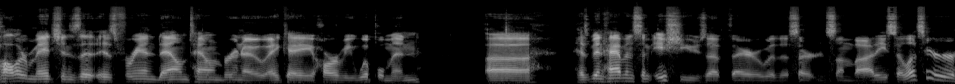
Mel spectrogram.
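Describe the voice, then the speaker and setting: Talking at a moderate pace, a man with a Southern US accent has a bright, sharp tone. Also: medium pitch for a man, ordinary pitch variation. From US South. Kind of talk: casual chat.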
